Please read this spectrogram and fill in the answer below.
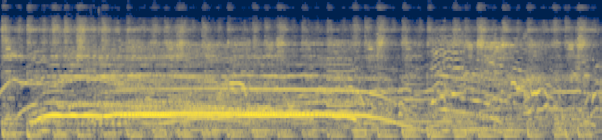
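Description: A crowd of children shouting and cheering, with one long held shout lasting about three seconds as the loudest sound, over background music with a steady beat.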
